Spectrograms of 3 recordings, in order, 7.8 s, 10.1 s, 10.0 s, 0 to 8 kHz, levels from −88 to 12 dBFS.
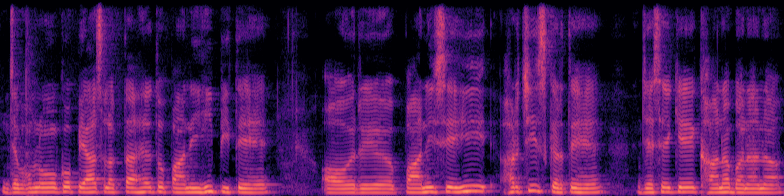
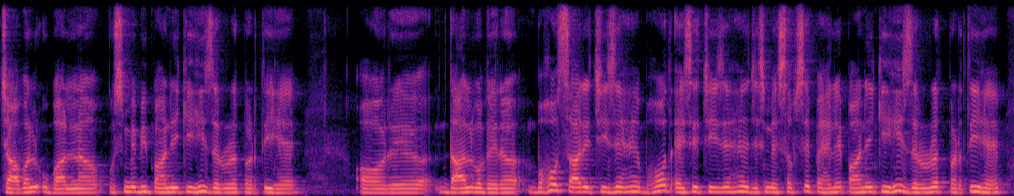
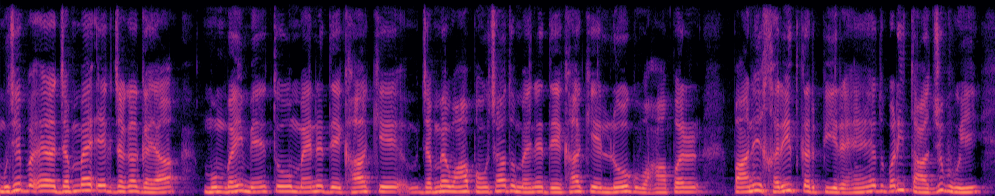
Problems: constant background noise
